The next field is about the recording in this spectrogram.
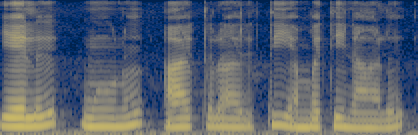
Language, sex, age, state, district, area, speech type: Tamil, female, 60+, Tamil Nadu, Erode, urban, spontaneous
